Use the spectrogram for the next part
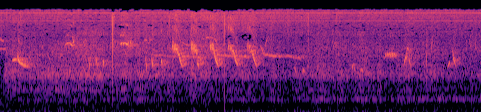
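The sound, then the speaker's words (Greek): Quick, high chirping bird notes in short repeated bursts over a steady hiss of outdoor ambience in a sunny garden with grass, flowers and tall trees, with an insect-like buzz running underneath; no one speaks. “Ο ήλιος λάμπει τόσο όμορφα και τα πουλιά τραγουδούν τόσο μελωδικά.”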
